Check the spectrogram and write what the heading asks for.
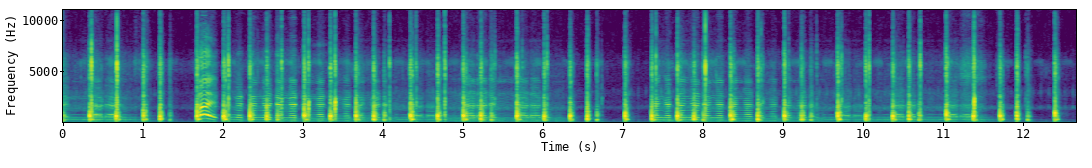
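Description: Men's voices chanting a Bengali folk song's rhythmic 'dang dang' syllables over fast, sharp percussive knocks, about three to four a second, that keep the beat.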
